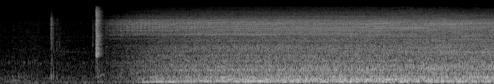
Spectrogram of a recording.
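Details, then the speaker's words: Mercedes 300TD diesel blower motor after repair with sewing-machine brushes sanded to size: two switch clicks, then the fan spins up within a second to a steady, even whoosh; blower running normally. "here's the uh here's the blower motor uh running now I'm going to turn turn off the ignition so you can hear it"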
